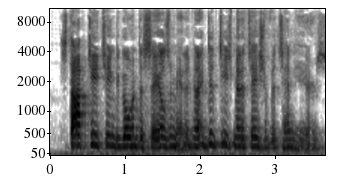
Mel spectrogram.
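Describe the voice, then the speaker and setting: A man talks at a very fast pace in a high pitch, his intonation fairly even, with audible room echo around him. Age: 60s. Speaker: college professor. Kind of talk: lecture.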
